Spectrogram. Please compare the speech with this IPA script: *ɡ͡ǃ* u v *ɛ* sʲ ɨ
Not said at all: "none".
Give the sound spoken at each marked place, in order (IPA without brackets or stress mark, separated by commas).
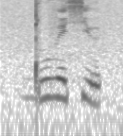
ɡ͡ǃ, e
